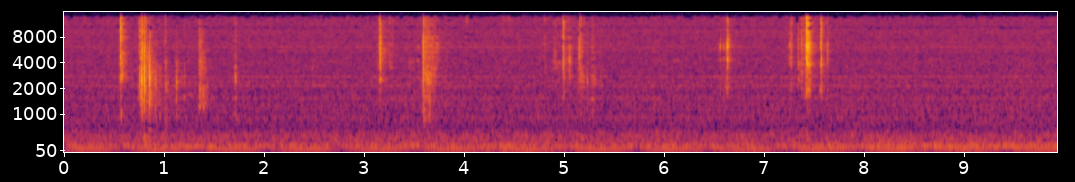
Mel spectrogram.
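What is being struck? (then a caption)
Bar of soap cut with a knife blade. A metal utility-knife blade carves and scrapes curls off the pink layer of a hand-held, solid, palm-sized oval bar of multicoloured soap with an embossed logo. Short, crisp, bright crunching scrapes come in scattered bursts over a steady low hum.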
